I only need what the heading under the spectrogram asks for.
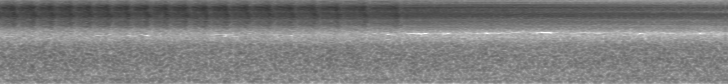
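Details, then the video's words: Cicada calling for a mate from a pear tree, approached closely: an intense high buzz with quick rhythmic pulses for two seconds, then settling into a smoother, slightly softer steady whine. "Cicada Mating Calls"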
